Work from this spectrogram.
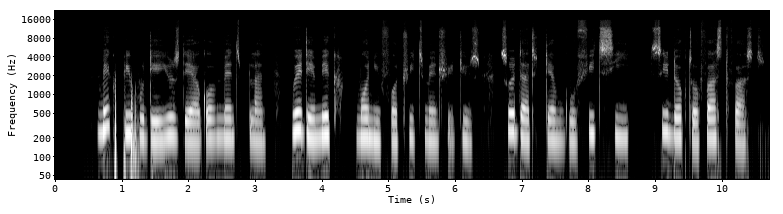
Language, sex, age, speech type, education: Nigerian Pidgin, female, 15-29, spontaneous, tertiary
